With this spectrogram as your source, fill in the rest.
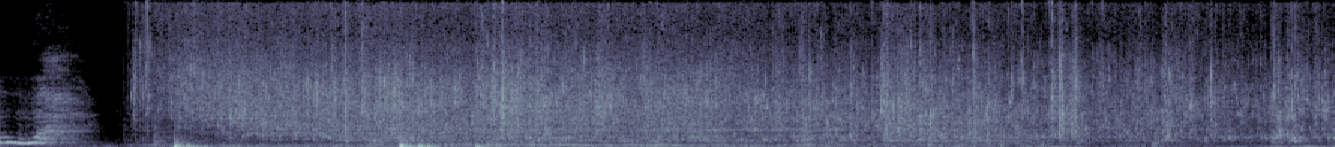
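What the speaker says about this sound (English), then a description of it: "I'm just gonna pour everything in." Bone broth pours from a pot through a strainer into a stock pot set in a sink, a sudden loud rush of liquid followed by steady, close sloshing and trickling that continues throughout.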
